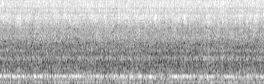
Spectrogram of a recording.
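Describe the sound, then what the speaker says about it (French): Water runs steadily from a tap into a sink in a bathroom, a constant close hiss and splash with no pauses or voices. "Mais l'eau coule."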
